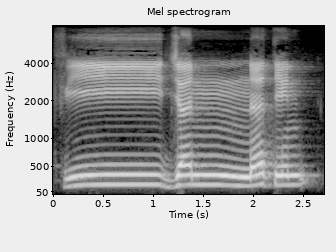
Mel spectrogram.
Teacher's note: لسعیہا راضیہ فی جنت عالیہ، فی یا مدہ، یا مدہ وہ یا جو ساکن ہو اس سے پہلے زیر ہو، یا مدہ کو ایک الف کے برابر کھینچ کر پڑھیں گے۔ فی جنت، نون مشدد غنہ ہوگا، غنہ کی مقدار ایک الف ہے۔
